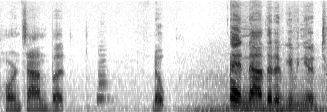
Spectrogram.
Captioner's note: horn honks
